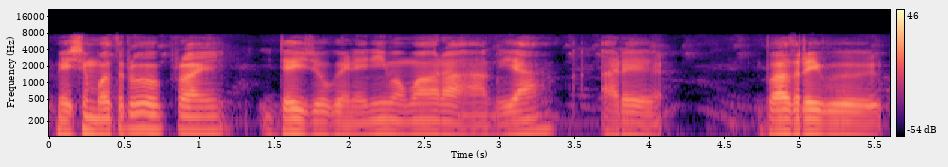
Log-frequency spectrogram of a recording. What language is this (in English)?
Bodo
